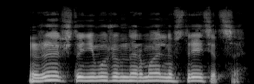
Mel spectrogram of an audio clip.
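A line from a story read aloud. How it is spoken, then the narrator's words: Sigh. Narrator (Russian): вздохнула Ира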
